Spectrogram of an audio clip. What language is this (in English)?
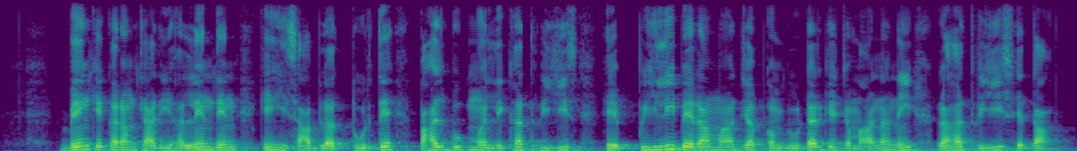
Chhattisgarhi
